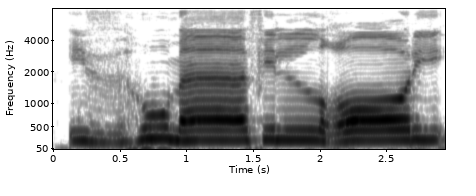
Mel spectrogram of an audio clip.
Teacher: ولا يصح ان نضم الشفتين مع الغين لانها ليست مضمومه هي مفتوحه ويليها الف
